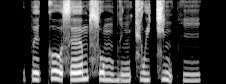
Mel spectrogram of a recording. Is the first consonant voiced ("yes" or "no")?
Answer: no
